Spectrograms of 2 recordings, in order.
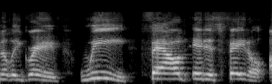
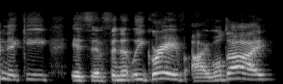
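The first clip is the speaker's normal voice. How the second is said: normal talking voice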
